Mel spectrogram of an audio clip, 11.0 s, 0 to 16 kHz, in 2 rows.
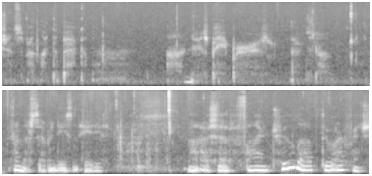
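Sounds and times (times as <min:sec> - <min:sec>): close whispering: 0:00.0 - 0:01.5, 0:02.5 - 0:05.0.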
